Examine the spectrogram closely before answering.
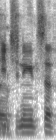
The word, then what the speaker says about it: Chichen Itza: Chichen Itza? Is that how you pronounce it? The place Chichen where they have the Itza. Mayan ruin? No. Chichen Itza, thank you.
